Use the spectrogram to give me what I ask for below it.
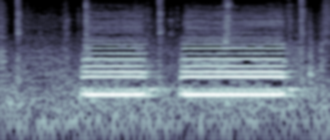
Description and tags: FX - claxon
car, claxon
